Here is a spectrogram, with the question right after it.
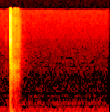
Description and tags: Ice cubes broken apart
Sounds of an ice cube being crushed in a glass.
click, clink, crunch, drink, glass, ice, ice-cube, ice-cube-tray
